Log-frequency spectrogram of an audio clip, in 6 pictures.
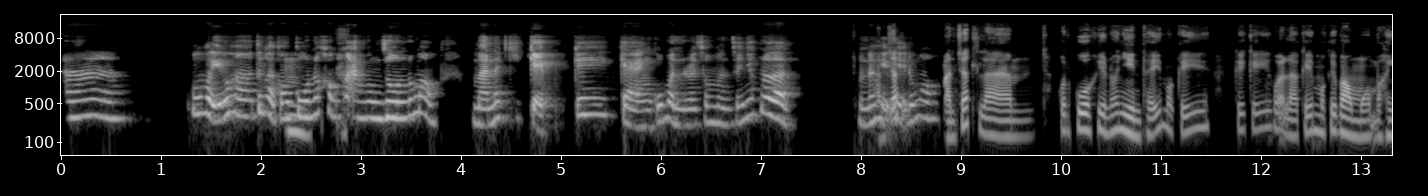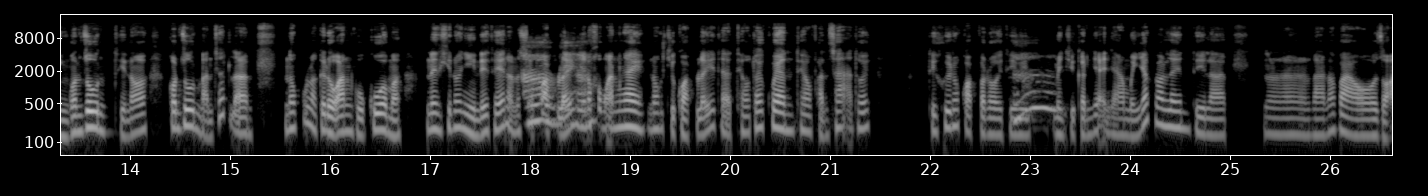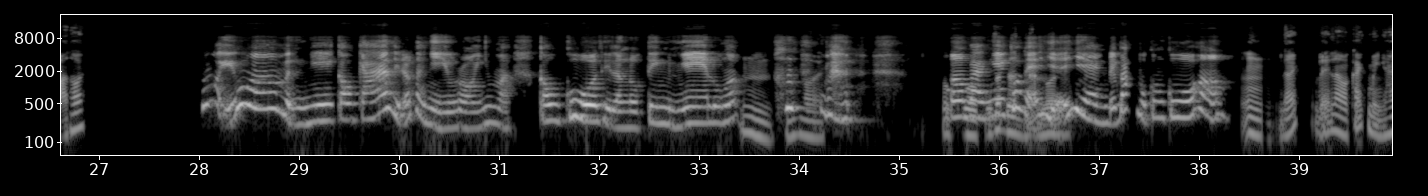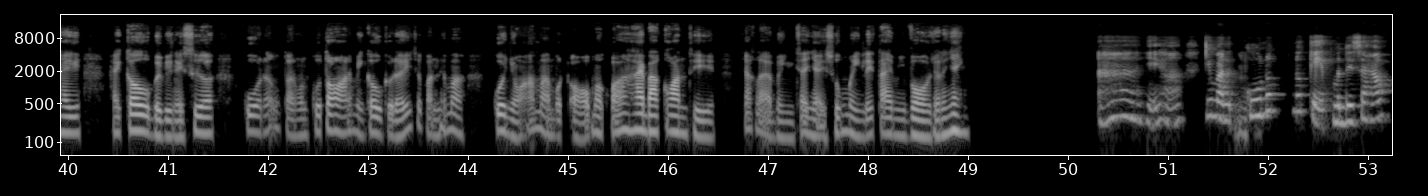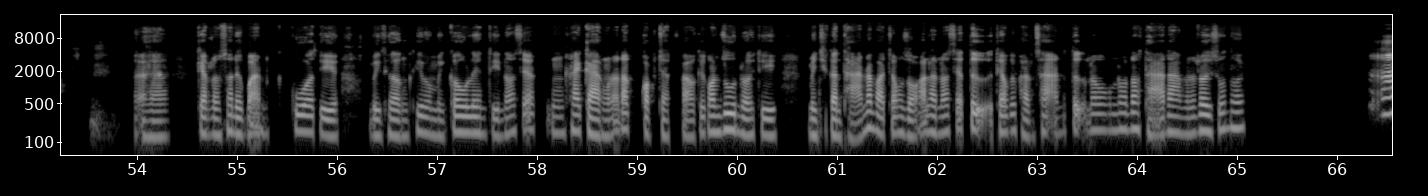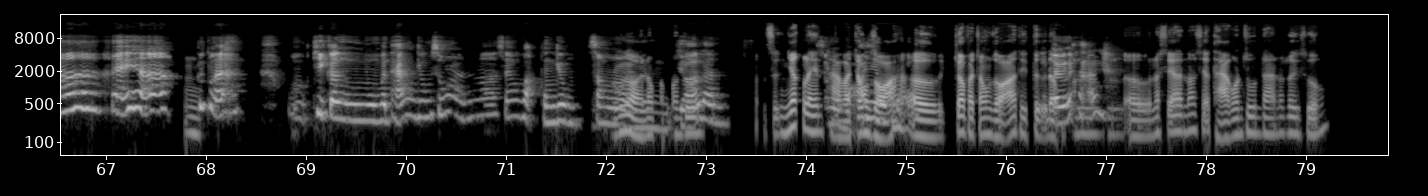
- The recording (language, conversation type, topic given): Vietnamese, podcast, Kỉ niệm nào gắn liền với một sở thích thời thơ ấu của bạn?
- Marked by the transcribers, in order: tapping; throat clearing; laugh; laughing while speaking: "Và"; laughing while speaking: "À"; laughing while speaking: "A! Hay ha, tức là"; other background noise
